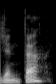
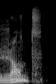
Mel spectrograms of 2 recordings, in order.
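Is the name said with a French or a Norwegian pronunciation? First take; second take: Norwegian; French. First: The name is said with a Norwegian pronunciation. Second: The name is said with a French pronunciation.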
